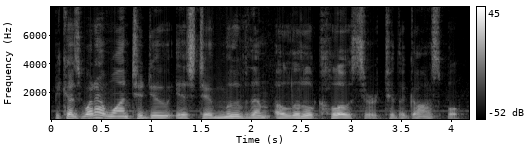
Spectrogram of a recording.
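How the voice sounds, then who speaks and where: A man appearing as a studio guest, speaking earnestly and deliberately about faith. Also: fairly low pitch, mellow. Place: television studio.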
